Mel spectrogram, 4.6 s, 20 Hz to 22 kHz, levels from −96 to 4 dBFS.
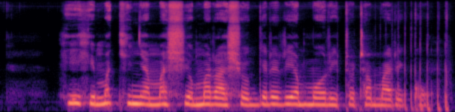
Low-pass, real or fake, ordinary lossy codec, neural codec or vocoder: none; real; none; none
